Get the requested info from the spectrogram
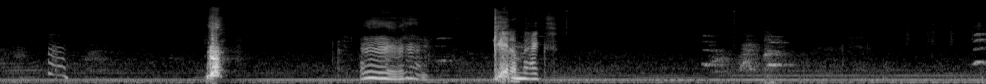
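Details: German Shepherd puppy mixing a sharp bark, a wavering whine-like howl and another bark with growly texture, then quieter yips, with speech nearby and a constant low hum.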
